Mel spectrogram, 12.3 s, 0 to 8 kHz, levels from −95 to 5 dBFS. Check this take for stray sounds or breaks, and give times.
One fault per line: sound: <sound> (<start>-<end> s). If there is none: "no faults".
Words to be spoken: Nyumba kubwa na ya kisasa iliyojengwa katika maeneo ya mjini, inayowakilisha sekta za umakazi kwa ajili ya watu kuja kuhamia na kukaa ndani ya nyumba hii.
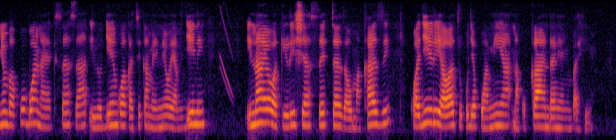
sound: chirp (4.4-4.7 s)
